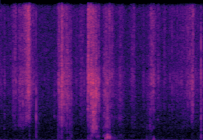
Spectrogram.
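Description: Faint rustling and a few light clicks of a deck of cards being handled and shuffled as a card is drawn.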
